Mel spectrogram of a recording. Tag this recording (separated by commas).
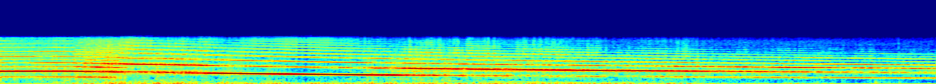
Siren, Civil defense siren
